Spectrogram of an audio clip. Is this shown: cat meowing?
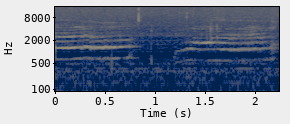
yes

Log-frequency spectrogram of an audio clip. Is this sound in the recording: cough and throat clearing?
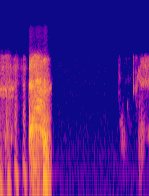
yes

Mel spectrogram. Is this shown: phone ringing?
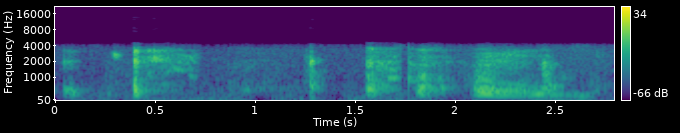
no

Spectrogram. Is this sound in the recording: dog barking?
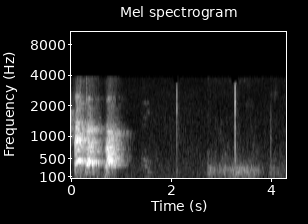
yes

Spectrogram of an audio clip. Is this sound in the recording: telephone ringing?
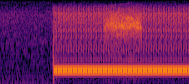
yes

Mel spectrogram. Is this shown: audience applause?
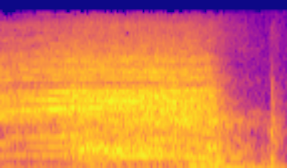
no

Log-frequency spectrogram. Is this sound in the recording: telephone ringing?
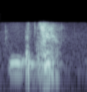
no

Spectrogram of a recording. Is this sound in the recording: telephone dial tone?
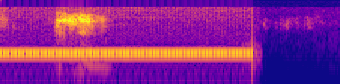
yes

